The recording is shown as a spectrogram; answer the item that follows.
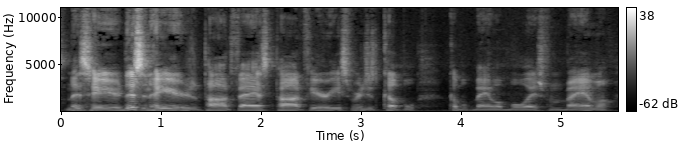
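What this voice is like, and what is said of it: Put-on Alabama Southern accent. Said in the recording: “our Bama accent extravaganza”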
